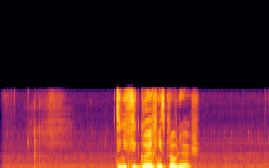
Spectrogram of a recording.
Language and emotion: Russian, angry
